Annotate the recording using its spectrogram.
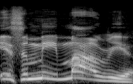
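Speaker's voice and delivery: high Italian smoker's voice. Joking about the Super Mario movie's lead actor, a speaker mimics him, chain-smoking Italian Mario voice. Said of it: "He just come out straight chain smoking Italian voice".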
